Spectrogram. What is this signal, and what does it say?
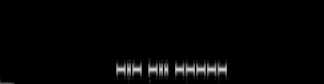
Morse code, heard as a keyed tone, about 46 wpm, 700 Hz. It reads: KD0
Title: USA Call Sign Prefixes - 45wpm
